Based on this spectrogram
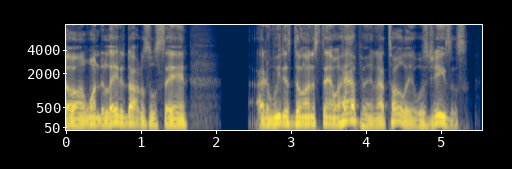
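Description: In a very clean recording with a silent background, a man with a plain, everyday voice talks fairly quickly at a medium pitch with ordinary pitch variation. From Jacksonville, Florida, with time in Chicago. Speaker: church member sharing testimony. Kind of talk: testimony. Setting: studio.

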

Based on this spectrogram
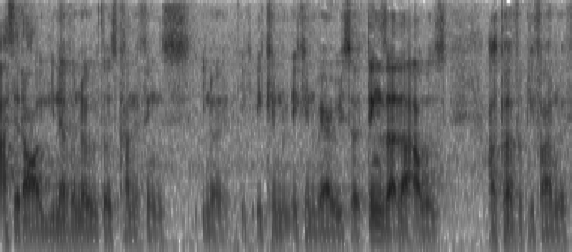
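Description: A man with a very deep, low pitch and vocal fry, at a very fast pace. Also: ordinary pitch variation. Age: 20s. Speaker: actor. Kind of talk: casual chat.

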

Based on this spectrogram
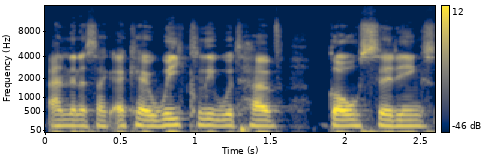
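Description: Recorded very cleanly against a silent background, a man with an Australian accent speaks very fast at a medium pitch. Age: 20s. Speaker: podcast co-host. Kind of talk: casual chat.

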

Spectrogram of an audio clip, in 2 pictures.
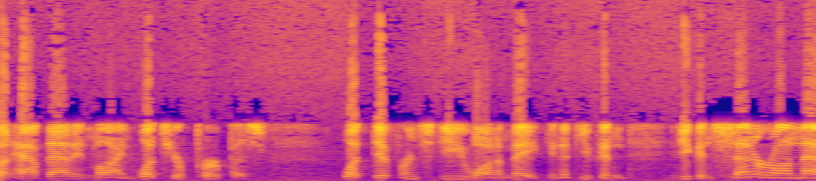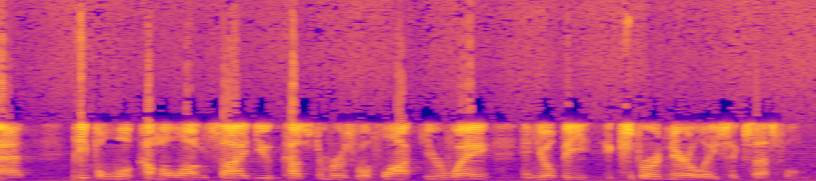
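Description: There is noticeable background noise behind a man at a medium pitch. He talks at a moderate pace with ordinary pitch variation. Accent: American. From Ohio, near Cleveland. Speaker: business consultant and author. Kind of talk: radio interview.

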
